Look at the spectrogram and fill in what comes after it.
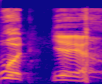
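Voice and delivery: very loud, high shout. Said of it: "That's my [name] impression".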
